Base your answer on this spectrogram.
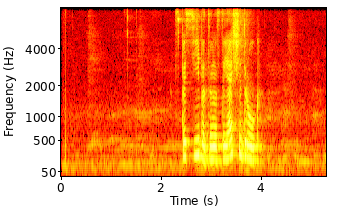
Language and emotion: Russian, positive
